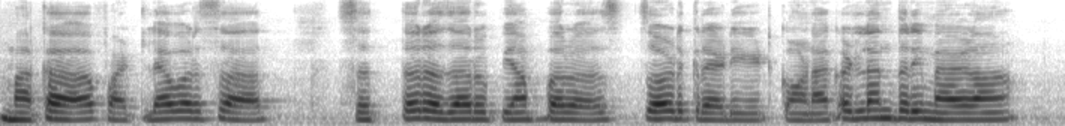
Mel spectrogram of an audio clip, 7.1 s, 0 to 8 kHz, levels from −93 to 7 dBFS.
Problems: background sounds at intervals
